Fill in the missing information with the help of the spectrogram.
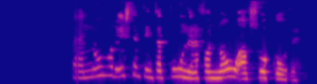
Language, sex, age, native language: Icelandic, female, 40-49, Icelandic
